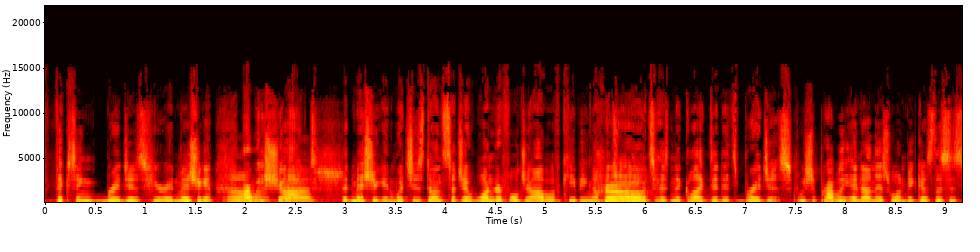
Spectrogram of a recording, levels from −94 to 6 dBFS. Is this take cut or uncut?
cut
